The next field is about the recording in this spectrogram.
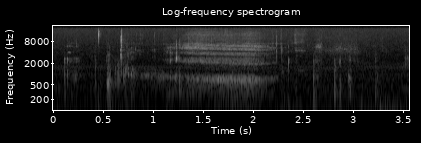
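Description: Quiet mouth sounds as someone sips Samuel Adams Reunion IPA beer: a short slurping sip drawn in through the lips, followed by faint smacking and swallowing noises. No one speaks.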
